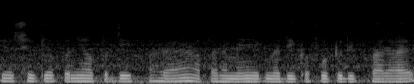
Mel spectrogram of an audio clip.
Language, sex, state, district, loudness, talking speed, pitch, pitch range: Hindi, male, Bihar, Bhagalpur, -29 LUFS, 290 wpm, 135 Hz, 135-140 Hz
